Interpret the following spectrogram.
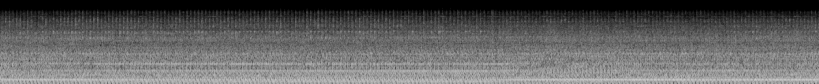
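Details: Free old wood chipper's small single-cylinder engine after a new kit and spark plug gapped at 30: steady, even beat with constant pitch, no stumbling or knocking; runs smoothly and healthy.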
